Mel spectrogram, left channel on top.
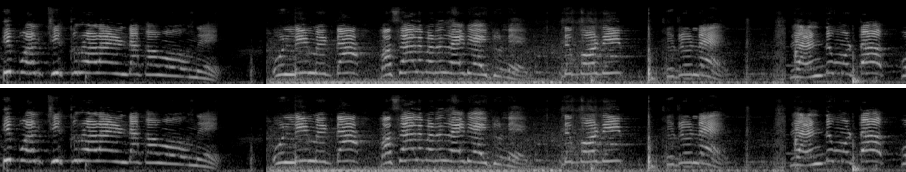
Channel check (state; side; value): identical; both; correlation 1.00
